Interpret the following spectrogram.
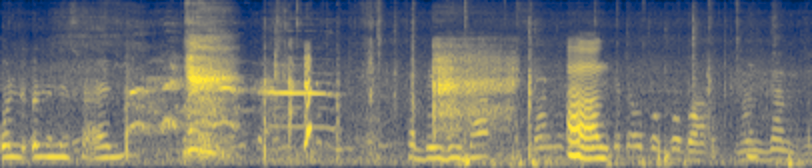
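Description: A rooster crowing, hoarse and loud, a little after the start and again about halfway through, with people talking around it.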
